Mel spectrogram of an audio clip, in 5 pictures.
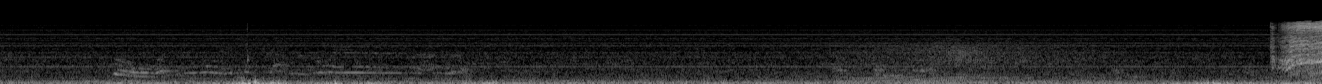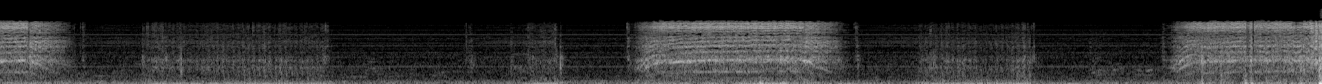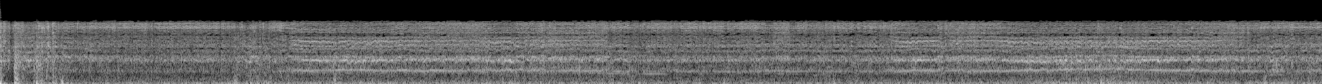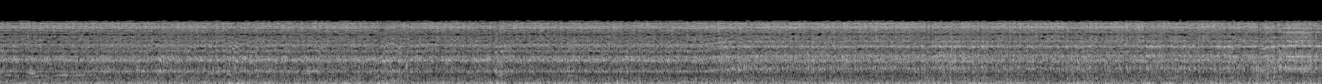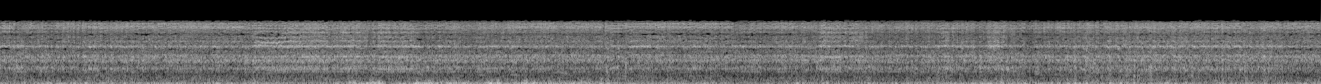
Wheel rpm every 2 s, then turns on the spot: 0, 0, 0, 0, 0, 0, 40, 10, 10, 20, 100, 10, 70, 180, 160, 160, 160, 160, 160, 160, 160, 160, 160, 180, 200, 200, 200, 200, 200, 200, 200, 200, 200.
14-18 22-24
